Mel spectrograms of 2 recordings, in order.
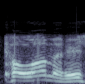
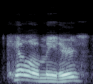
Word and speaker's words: kilometers: And I don't know why people say kilometers when it's not pronounced that way, but I know you do it the proper way. and so does Kalin. It gives the weather. But that when you pronounce a word like kilometers, it's broken up into three syllables like I was taught in school.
